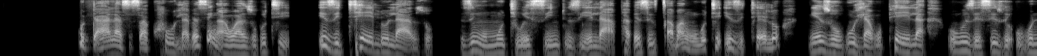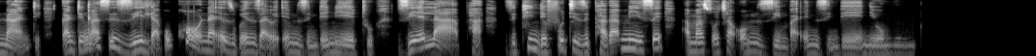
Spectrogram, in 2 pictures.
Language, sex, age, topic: North Ndebele, male, 36-49, health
